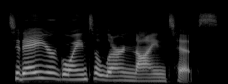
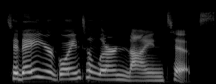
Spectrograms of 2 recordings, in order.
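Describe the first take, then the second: First: It is said flatly, without a smile. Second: It is said smiling, with a raised, friendly tone. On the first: The speaker calls it wrong. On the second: The speaker calls it right.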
